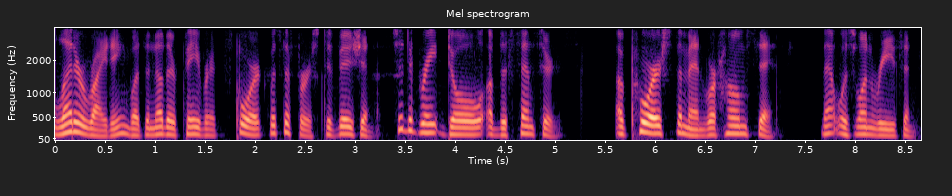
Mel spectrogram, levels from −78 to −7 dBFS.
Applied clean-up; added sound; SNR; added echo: neural separator model SepFormer WHAMR!.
